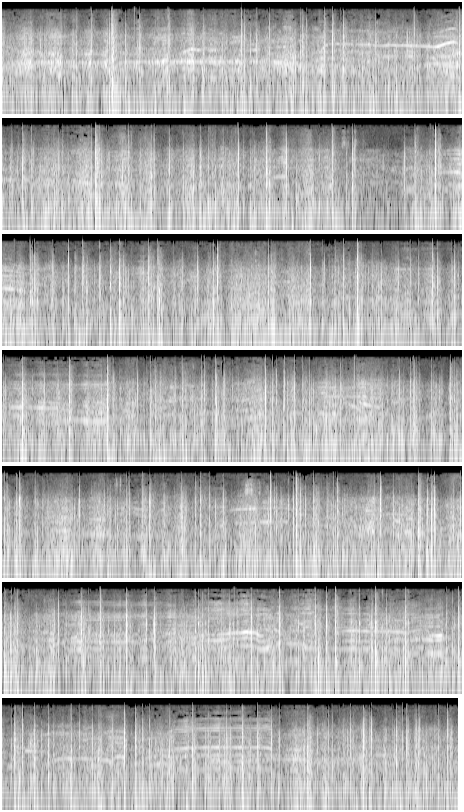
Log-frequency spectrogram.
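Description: Aerial firework shells bursting in rapid succession: a continuous run of bangs and crackling, with a brief drop in loudness about eight seconds in.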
